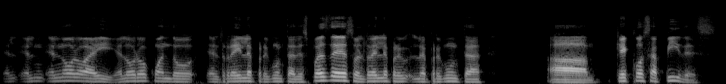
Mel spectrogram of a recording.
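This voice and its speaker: A man's voice: mid-range voice, no room sound, clean studio sound. A male minister preaching a sermon, who keeps checking in with the congregation and slips English fillers into his speech. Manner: peppers speech with quick "ok?" checks and questions to the congregation; mixes English fillers into Spanish. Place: church service.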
